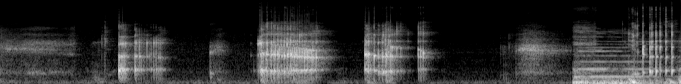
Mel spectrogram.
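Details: Run of loud, gurgling burps with brief quiet gaps between them and faint music behind: ordinary belching.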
